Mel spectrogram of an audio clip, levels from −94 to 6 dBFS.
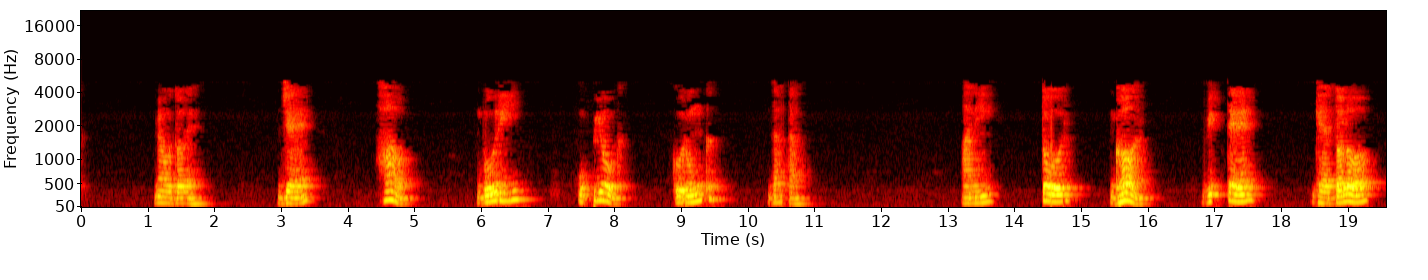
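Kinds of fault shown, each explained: AAC compression: A low-bitrate AAC-LC encoder likely squeezed the audio hard, discarding everything above about 5.1 kHz and coarsely quantising what remained. The result is heavy, dull, smeared speech with a warbling, fizzy texture, which fits a bitrate near 16 kbps.
Block of digital silence: Short runs of samples became zeros. Hard cuts to silence and back cause tick-like dropouts at 10.52 s and 16.84 s (5.3 ms) and 14.54 s (10.7 ms), fitting 256- and 512-sample blocks.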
